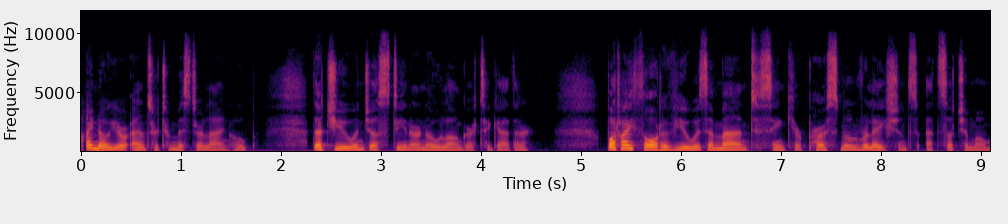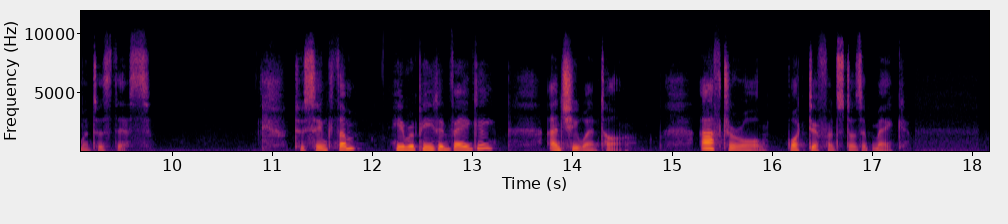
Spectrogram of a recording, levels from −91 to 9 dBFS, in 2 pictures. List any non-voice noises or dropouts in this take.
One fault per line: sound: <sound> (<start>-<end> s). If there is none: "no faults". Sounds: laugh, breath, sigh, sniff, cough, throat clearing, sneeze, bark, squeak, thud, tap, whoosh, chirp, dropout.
no faults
